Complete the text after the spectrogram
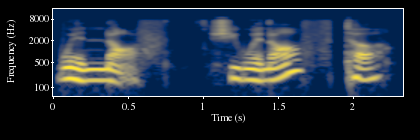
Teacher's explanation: You don't have to say went off. You can just skip the T, use the N to connect to the O.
